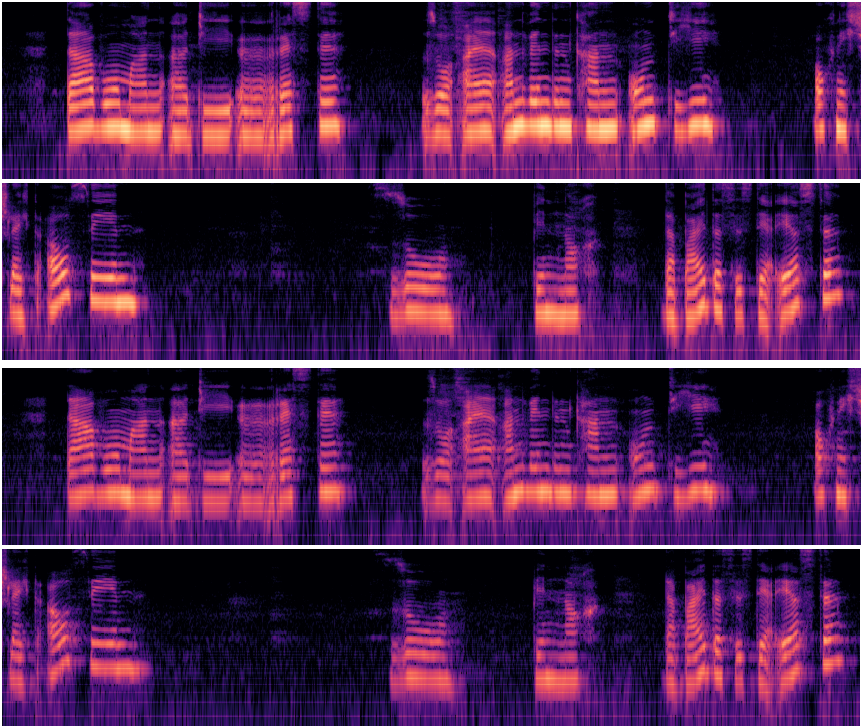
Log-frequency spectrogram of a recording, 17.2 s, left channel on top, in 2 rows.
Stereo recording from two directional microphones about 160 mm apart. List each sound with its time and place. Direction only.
0.2 s a sound: 40° left (ahead or behind)
1.1 s speech: 35° left (ahead or behind)
4.2 s speech: 50° left (ahead or behind)
12.6 s speech: 30° left (ahead or behind)
15.9 s speech: 20° left (ahead or behind)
